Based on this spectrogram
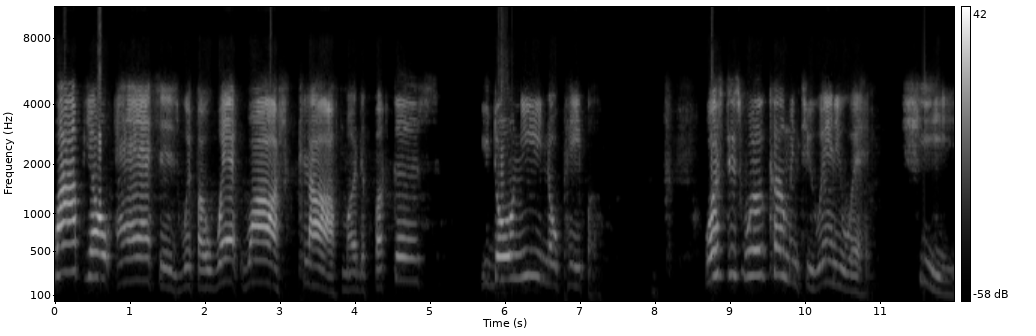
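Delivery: put-on jive talk. Performing a Facebook post written in jive talk: put-on jive talk. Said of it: "I did some Jive Talk. I'm gonna do it for you right now".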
